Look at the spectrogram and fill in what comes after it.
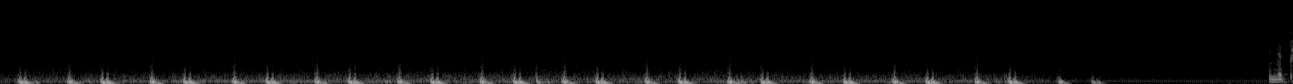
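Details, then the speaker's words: Simulated regular heartbeat near 72 per minute from a cardiac auscultation teaching programme: the second sound splits with inspiration and closes on expiration; physiological splitting of the second heart sound. "lesser degrees of splitting can be recognized with practice for example while each of the two elements of the second sound may be recognizable they may not be completely separated there might simply be a dip in the loudness between the Peaks during normal respiration"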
